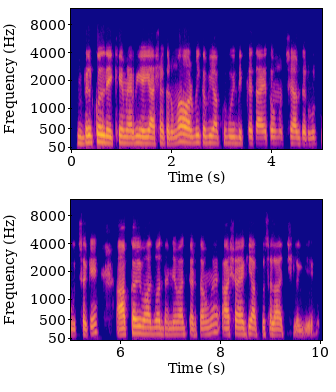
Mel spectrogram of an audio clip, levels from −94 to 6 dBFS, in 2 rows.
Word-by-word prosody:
बिल्कुल, 170 +4 +6
देखिए 160 +1 +3
मैं 155 -1 +1
भी 165 +1 +1
यही 155 0 +4
आशा 145 +2 -2
करूँगा 145 +5 -1
और 165 -2 +4
भी 170 - 0
कभी 165 0 -2
आपको 155 0 -5
कोई 155 -1 -3
दिक्कत 150 +1 -6
आएँ 145 0 0
तो 155 -1 -5
मुझसे 150 - -8
आप 145 -1 0
ज़रूर 140 +1 -5
पूछ 135 -1 -10
सकें। 165 +7 -2 0.5
आपका 150 +4 +4
भी 175 0 +3
बहुत-बहुत 160 -1 -1
धन्यवाद 150 0 -6
करता 140 0 -6
हूँ 150 +2 -5
मैं, 200 +2 -6 0.2
आशा 150 +3 -3
है 155 -1 +1
कि 160 +3 -5
आपको 150 +2 -10
सलाह 140 -2 -2
अच्छी 130 - -13
लगी - - -11
है। - - -35
155 Hz, 210 wpm, -21 LUFS, 145-165 Hz, 0.5 s, बिल्कुल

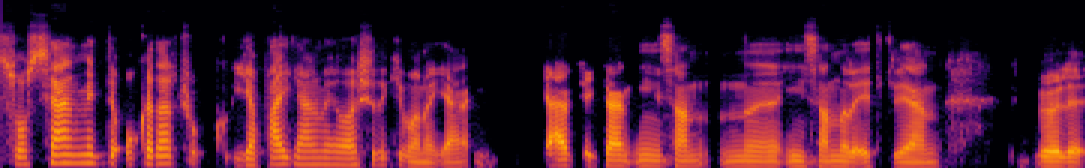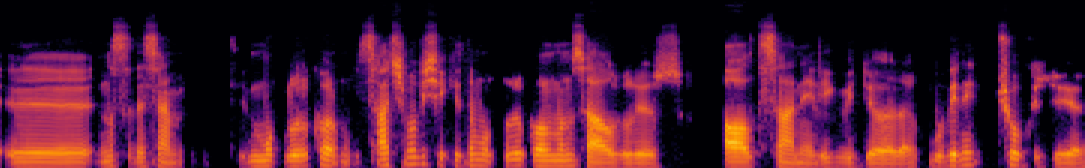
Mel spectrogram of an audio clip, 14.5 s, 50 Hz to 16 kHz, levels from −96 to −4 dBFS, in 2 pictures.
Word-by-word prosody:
sosyal 170 +4 +5
medya 175 -1 -2
o - - -5
kadar 160 +1 +3
çok - - -7 0.2
yapay 145 +2 +2
gelmeye 140 -2 -2
başladı 135 0 -1
ki - - -9
bana, 95 -2 -2
yani, 95 +1 -2 0.5
gerçekten 115 0 +4
insanı 110 -1 -2
insanları 105 0 -1
etkileyen, 95 -1 -1 0.6
böyle, 105 -1 +3
ııı, 95 0 0
nasıl 105 +1 -7
desem, 95 -2 -2 0.4
tı - - -17
mutluluk 115 +1 -2
hor 120 - +2
saçma 130 +4 +1
bir 160 - 0
şekilde 120 -2 0
mutluluk 125 +1 -5
hormonu 115 0 +2
salgılıyoruz 90 -2 +2 0.3
6 100 0 +6
saniyelik 95 0 -1
videolara. 85 -3 -1
Bu 110 +1 -7
beni 130 +2 +1
çok 130 - -1
üzüyor. 90 0 -3
110 Hz, 145 wpm, -28 LUFS, 95-125 Hz, 0.6 s, 6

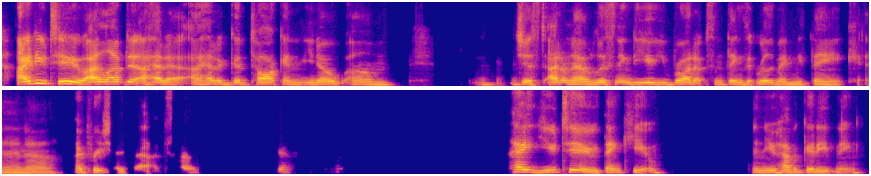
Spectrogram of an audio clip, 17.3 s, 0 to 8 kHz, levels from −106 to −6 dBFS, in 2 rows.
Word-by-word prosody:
I 210 +3 +9
do 285 0 +3
too. 235 -7 +7
I 205 - +8
loved 210 0 +1
it. 215 - +3
I 180 - +1
had 185 -2 +3
a - - -3
I 180 - -1
had 180 -1 0
a - - +1
good 175 +2 -4
talk 190 0 +2
and, 170 0 -5
you 170 - -2
know, 165 -1 0
um, 160 -3 -6 1.0
u 155 - -25
just, 175 -1 -2
I 190 - +6
don't 190 -1 -2
know, 175 -3 +1
listening 185 +2 -2
to 175 - -3
you, 180 +1 +2
you 170 -1 -4
brought 175 0 +1
up - - -5
some 175 -1 -10
things 175 -2 -1
that 165 - -6
really 175 0 +1
made 160 -2 -5
me 155 -1 -5
think, 155 +1 -7
and, 155 -2 -6
uh, 145 0 -8 0.2
I 170 - -1
appreciate 175 +3 -7 0.2
that, - - -12
so, - - -16 0.8
yeah. - - -11 2.2
Hey, 225 -1 +5
you 185 +4 -4
too, 180 -8 +2
thank 175 -1 -4
you. 160 -3 -7 0.9
And 175 -1 -5
you 175 - 0
have 165 -1 -2
a - - -6
good 165 0 -1
evening. 165 0 -7
175 Hz, 185 wpm, -22 LUFS, 165-185 Hz, 2.2 s, I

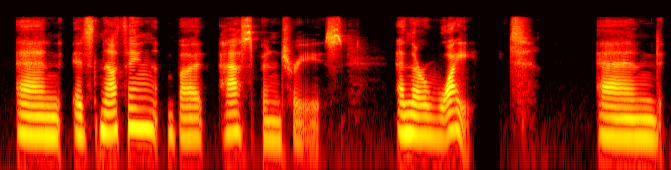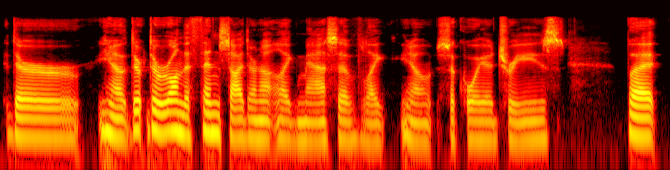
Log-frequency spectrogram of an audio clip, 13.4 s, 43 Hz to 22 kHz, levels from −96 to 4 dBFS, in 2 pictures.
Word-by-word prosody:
and 155 -3 +2
it's 160 +3 -1
nothing 195 +3 +1
but 145 -2 -3 0.2
aspen 150 -6 +3
trees, - - -1 0.5
and 170 -1 +2
they're 155 -1 +2
white, 150 +6 0 0.6
and 145 -3 0 0.2
they're, 140 -3 0 0.2
you 180 -1 -3
know 145 -3 +2
they're 185 +4 +1
they're 175 -2 +3
on 180 -1 +5
the 150 - +1
thin 170 +1 0
side, 140 -3 +3
they're 140 - -4
not, 135 0 -3
like, 130 -2 -5
massive 125 +1 +1
like, 120 -1 -7
you - - -9
know, 120 -2 -5
sequoia 130 -1 -1
trees, 130 +1 +1 0.6
but 150 -4 +5
145 Hz, 130 wpm, -24 LUFS, 130-165 Hz, 0.6 s, on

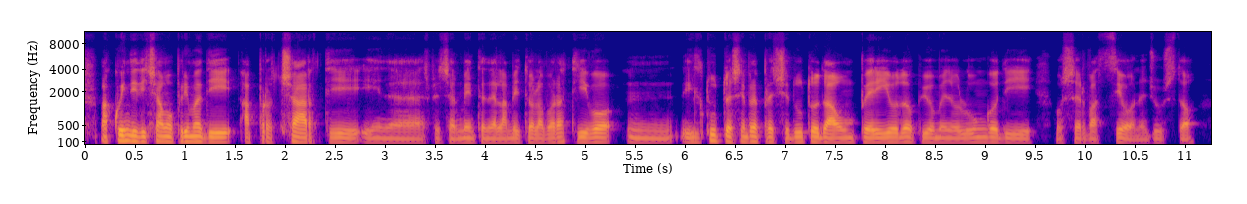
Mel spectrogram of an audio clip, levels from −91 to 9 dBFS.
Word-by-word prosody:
Ma - - +3
quindi 120 -1 +6
diciamo 105 0 +4
prima 110 +1 +4
di 100 0 +3
approcciarti 95 -3 +1
in 80 -2 -5
specialmente 85 +3 -4
nell'ambito 85 +1 -2
lavorativo, 95 +2 0
mhmm, 85 -2 -6
il 95 0 -4
tutto 125 -4 +1
è - - +5
sempre 110 -1 +2
preceduto 100 +1 0
da 90 -2 +6
un 90 0 0
periodo 100 +1 +2
più 95 -1 -3
o - - -4
meno 90 -1 -4
lungo 95 +2 -2
di 85 -2 -5 0.2
osservazione, 75 0 -4
giusto? 85 +1 -6
95 Hz, 140 wpm, -22 LUFS, 90-100 Hz, 0.2 s, quindi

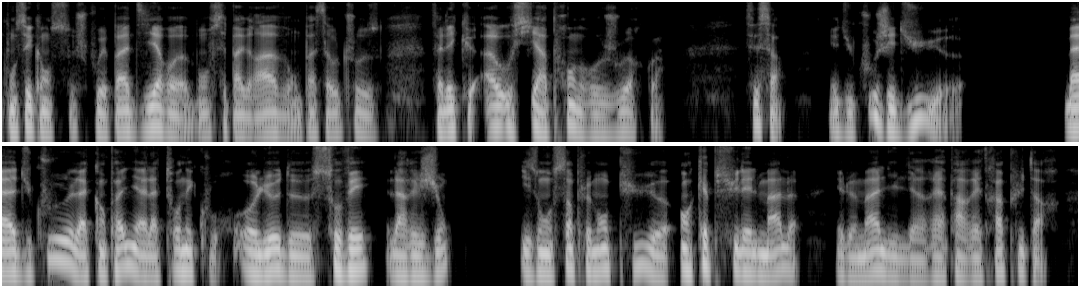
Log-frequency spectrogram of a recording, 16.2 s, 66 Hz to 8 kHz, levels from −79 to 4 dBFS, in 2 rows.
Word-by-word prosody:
conséquences. - - -1
Je - - -10
pouvais - - -3
pas 95 0 +2
dire, 100 0 +2
heu: 80 - -2
«Bon, 85 - -6
c'est 100 - -8
pas 80 - -1
grave, 80 +1 0
on - - -6
passe 90 0 -7
à - - -1
autre 85 - -7
chose». 80 -4 -6
Il - - -23
fallait 100 +2 +2
que - - -5
à 110 - +2
aussi 110 -4 +1
apprendre 105 -8 0
aux 85 -1 -3
joueurs, 90 +4 -5
quoi. - - -13 0.6
C'est - - -3
ça - - -3 0.3
et 95 - -3
du 90 0 -6
coup, 160 - -4
j'ai 105 -7 +2
dû, 120 - -2
heu - - -14 0.8
bah, 105 0 +8
du 100 +1 -7
coup, 165 +2 +1
la 95 -8 +5
campagne, 115 +6 +2
elle 95 -4 +3
a 90 - -2
tourné 110 +1 +2
court. - - -13
Au 110 -5 +2
lieu 110 +4 +7
de 95 -3 +1
sauver 115 +3 +3
la 95 -2 +1
région, 95 +5 0 0.5
ils 105 0 -1
ont 100 - +5
simplement 115 +1 +1
pu, 125 +1 -4
heu, 95 - 0
encapsuler 115 -2 +2
le 100 - +1
mal 100 +5 +1 0.3
et 95 - -4
le 90 - -3
mal, 105 +5 +3
il, 85 -2 -3
heu, 80 - -3
réapparaîtra 85 +1 -2
plus - - -6
tard. - - -7
100 Hz, 235 wpm, -23 LUFS, 90-110 Hz, 0.8 s, bah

